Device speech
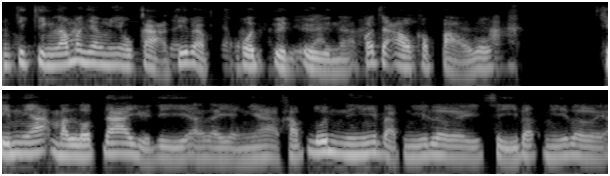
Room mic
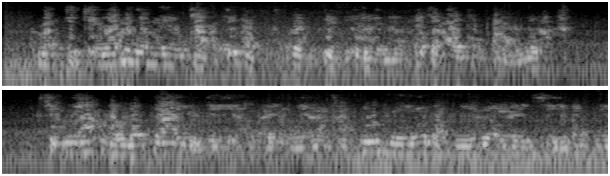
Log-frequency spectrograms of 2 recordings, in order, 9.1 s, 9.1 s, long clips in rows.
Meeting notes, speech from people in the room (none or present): none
